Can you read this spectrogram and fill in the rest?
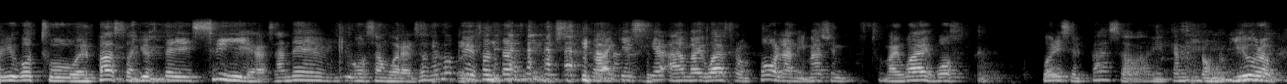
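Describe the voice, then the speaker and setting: A gravelly, somewhat high-voiced man in his fifties speaks English with an Argentine Spanish accent. He presents to a board in a lively, anecdotal way, telling stories and chuckling now and then. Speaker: community loan fund CEO presenting. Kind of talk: meeting presentation.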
